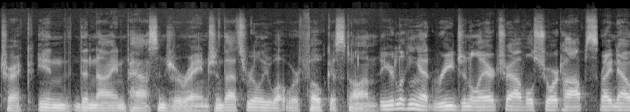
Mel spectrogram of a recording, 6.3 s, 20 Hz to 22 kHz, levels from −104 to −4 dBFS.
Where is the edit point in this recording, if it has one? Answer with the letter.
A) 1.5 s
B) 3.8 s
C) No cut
B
